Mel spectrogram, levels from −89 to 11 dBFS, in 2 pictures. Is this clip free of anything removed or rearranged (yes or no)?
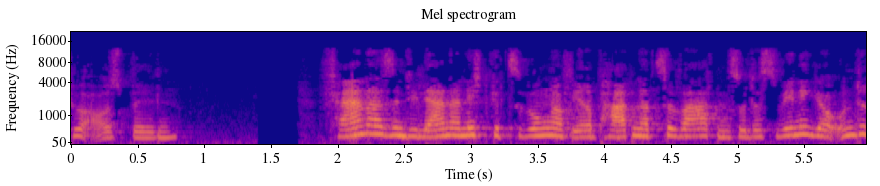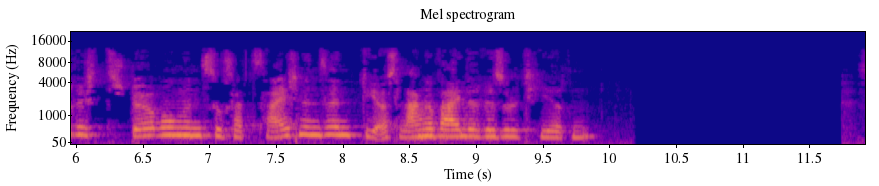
yes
